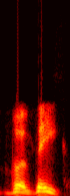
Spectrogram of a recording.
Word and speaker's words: Vivek: And he said Vivek, like bake.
